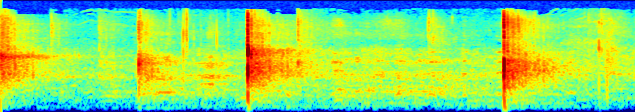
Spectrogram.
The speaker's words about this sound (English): It started off as a golf clap, but it picked up a little momentum there. Yeah. See, the problem with being the lone clapper, it almost sounds like the sarcastic clap if no one else joins in.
